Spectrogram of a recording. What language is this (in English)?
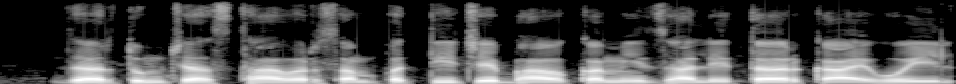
Marathi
